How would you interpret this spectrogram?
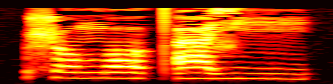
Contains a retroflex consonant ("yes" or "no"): yes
